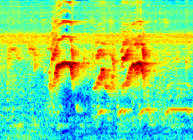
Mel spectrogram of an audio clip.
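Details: Aviary crewet producing a short harsh, buzzy call followed by a softer chattering phrase and a thin low whistle trailing behind, heard close and clear.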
